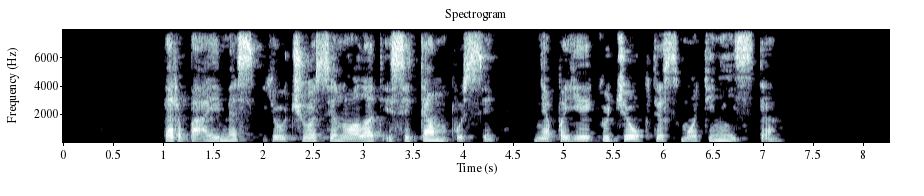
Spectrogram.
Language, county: Lithuanian, Šiauliai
